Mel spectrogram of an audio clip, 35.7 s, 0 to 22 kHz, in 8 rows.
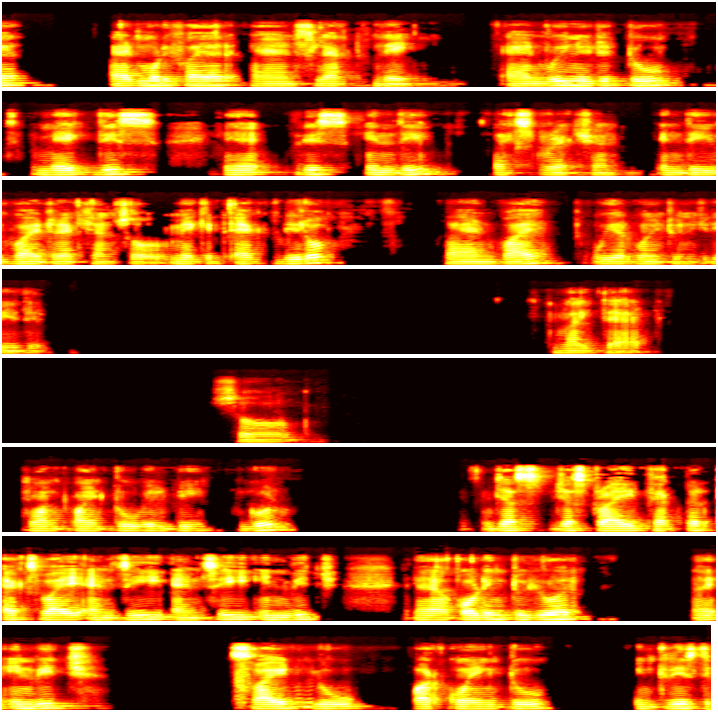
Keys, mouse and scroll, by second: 2.0-3.6 drag, 9.3-12.8 drag, 13.3-16.4 drag, 19.8-21.8 middle drag, 21.8-24.5 drag, 24.5-29.5 middle drag, 29.5 click.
